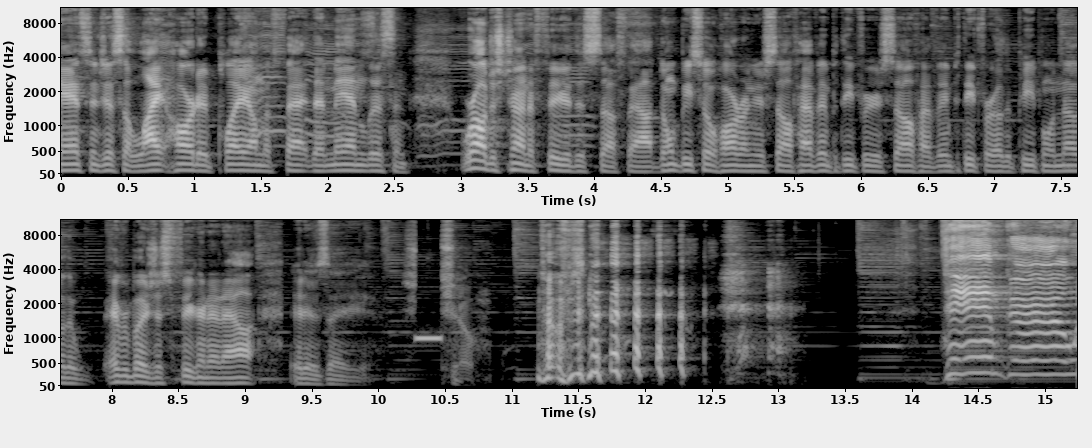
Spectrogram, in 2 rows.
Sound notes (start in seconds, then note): 11.2 laughs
